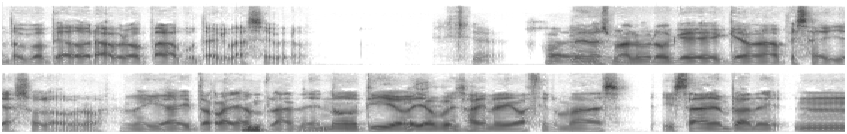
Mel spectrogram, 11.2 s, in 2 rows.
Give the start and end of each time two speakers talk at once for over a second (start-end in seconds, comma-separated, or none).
7.2-8.6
